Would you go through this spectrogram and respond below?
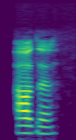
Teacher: we switch that T to what's called a flap T. Okay, which is more like a D sound.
